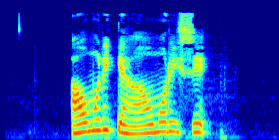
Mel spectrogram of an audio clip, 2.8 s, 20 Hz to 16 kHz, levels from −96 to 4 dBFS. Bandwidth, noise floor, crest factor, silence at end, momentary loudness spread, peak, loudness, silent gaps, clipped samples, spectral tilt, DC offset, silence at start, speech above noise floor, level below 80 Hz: 11.5 kHz; -75 dBFS; 20 dB; 0.75 s; 7 LU; 0 dBFS; -18 LUFS; none; under 0.1%; -4.5 dB/octave; under 0.1%; 0.7 s; 58 dB; -62 dBFS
